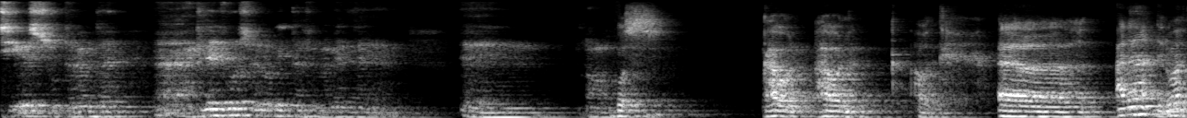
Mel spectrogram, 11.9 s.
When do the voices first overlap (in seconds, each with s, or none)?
none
